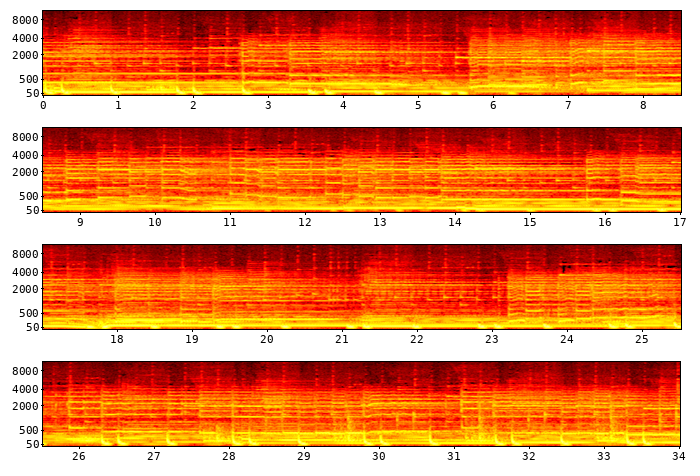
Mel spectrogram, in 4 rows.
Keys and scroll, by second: 0.0 super+d, 2.9 super+d, 3.1 super+d, 3.2 super+d, 18.0 d, 23.0-23.3 Left, 23.4 typing, 32.9 d.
